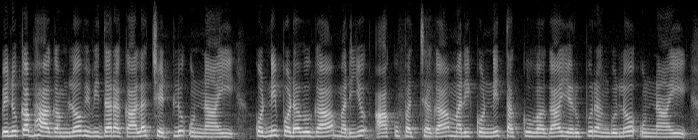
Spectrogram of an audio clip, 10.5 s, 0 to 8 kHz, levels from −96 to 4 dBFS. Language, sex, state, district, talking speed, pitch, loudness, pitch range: Telugu, female, Telangana, Hyderabad, 85 wpm, 230 Hz, -17 LUFS, 215-245 Hz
